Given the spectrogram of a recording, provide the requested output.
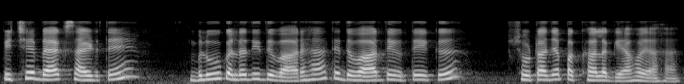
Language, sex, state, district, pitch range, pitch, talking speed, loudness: Punjabi, female, Karnataka, Bangalore, 195-240 Hz, 220 Hz, 165 wpm, -15 LUFS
